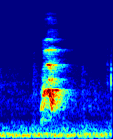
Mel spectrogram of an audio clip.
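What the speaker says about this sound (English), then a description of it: "you guys will hear dogs all night" Dogs bark at night in the background of a casual gathering, with one clear mid-distance bark burst standing out over a low steady hum.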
